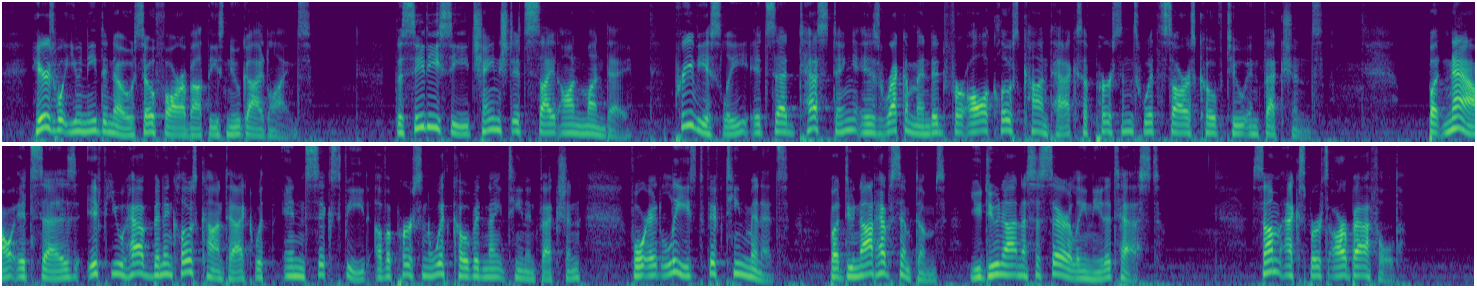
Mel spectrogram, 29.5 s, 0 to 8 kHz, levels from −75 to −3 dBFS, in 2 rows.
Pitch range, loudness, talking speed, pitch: 125-160 Hz, -25 LUFS, 155 wpm, 140 Hz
